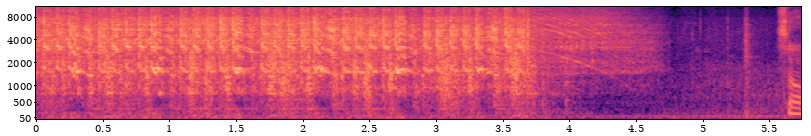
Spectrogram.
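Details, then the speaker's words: Plymouth Duster engine still in the car, not yet torn down: harsh clacking knock about one and a half per second over rough running before it dies, pushing oil out somewhere low; heavy internal knock, cause unknown. "that sound when it's running it's pretty awful so not 100 sure obviously the engine's still in the car we haven't really dug into it we know that the thing is kind of jacked up"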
